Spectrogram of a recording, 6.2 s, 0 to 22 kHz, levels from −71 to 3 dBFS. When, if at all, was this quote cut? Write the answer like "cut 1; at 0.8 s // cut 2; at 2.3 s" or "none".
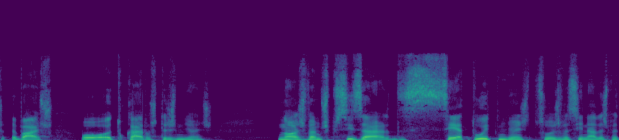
none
